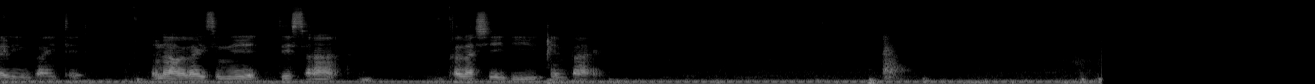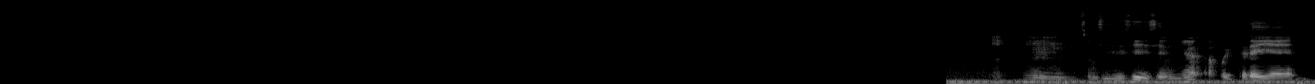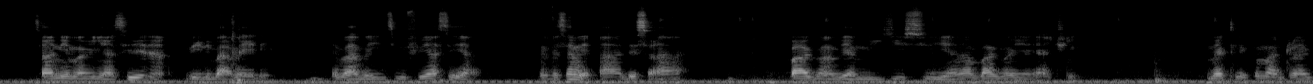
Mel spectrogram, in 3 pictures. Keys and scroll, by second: 21.7 v.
